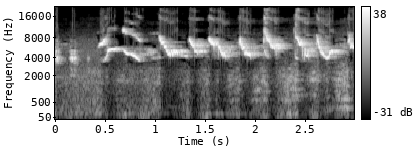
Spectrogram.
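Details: High, sweet twittering from a white-eye (pleci) in a training recording for caged birds: looping downward-slurred whistles repeated about three times a second, bright and lively throughout.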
